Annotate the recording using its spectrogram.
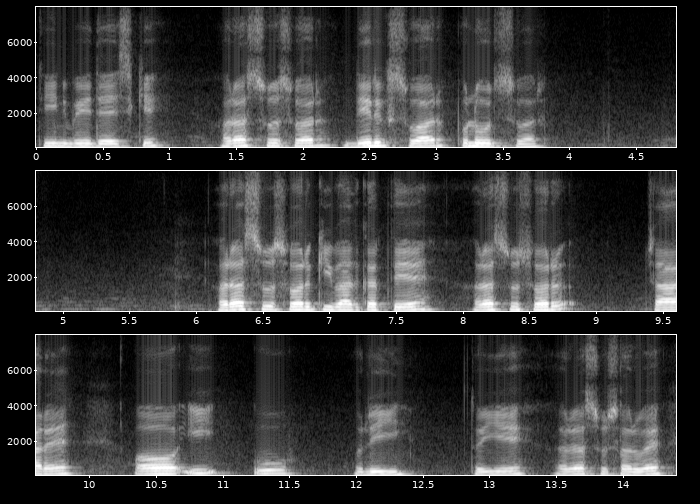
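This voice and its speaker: A man teaches an exam-prep grammar lesson, working methodically through lists of letters with examples. His voice sits a little high for a man but sounds mellow and dark in tone. He speaks in a flat, even delivery. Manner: slow, methodical listing with examples.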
